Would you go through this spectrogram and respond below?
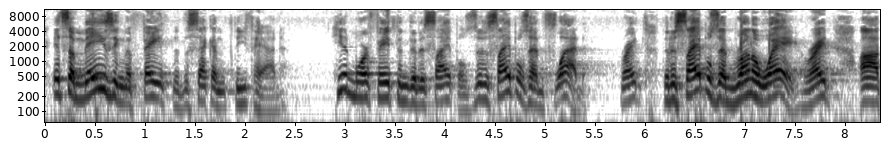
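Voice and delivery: ordinary talk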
